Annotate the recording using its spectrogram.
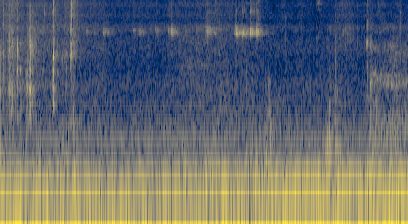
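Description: Faint rustling and a few soft clicks of a T-shirt being pulled off over the head, mostly in the first second, over a steady low hum.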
